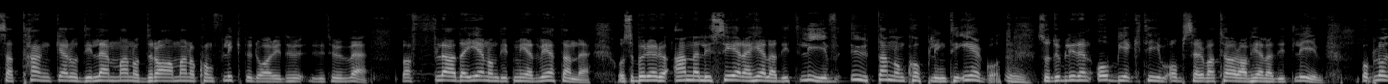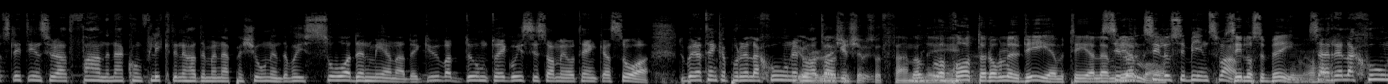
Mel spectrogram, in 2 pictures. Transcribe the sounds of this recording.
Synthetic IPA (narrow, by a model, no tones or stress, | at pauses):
sat̪ʰaŋkaɾɔd̪ɪlɛmːanɔd̪ɾɑːmanɔkʰɔnflɪkt̪əɖɵhaɾɪd̪ɪt̪hʉ̟ːvːə | b̥ɑːɾaflœːd̪aɪjeːnɔmd̪ɪt̪meːd̪veːt̪and̪ə̰ɔsɔbœɾjaɖ̪ɵʔanalʏseːɾaɦeːlad̪ɪt̪liːvʉ̟ːt̪anːɔnkʰɔplɪŋt̪ʰɪleːɡʊ̰t̪sɔd̪ɵblɪɾɛnɔbjɛkt̪ʰiːvɔbsæɾvat̪ʰœːɾavheːlad̪ɪt̪liːvɔpʰlœt̪slɪt̪ɪnseːd̪ɵat̪faːnd̪ɛnhæːɾkʰɔnflɪkt̪ənjaɦad̪ːəmɛd̪ɛnhæːɾpʰæʂuːnənd̪ɛvaɾjɵsɔd̪ɛnmeːnad̪əɡʉ̟ːd̪vaɖɵmt̪ɔɛɡʊɪst̪ɪst̪vavmɛjɔt̪ʰɛŋkasɔd̪̥ɵbœɾjat̪ʰɛŋkːapʰɔɾɛlaɧuːnədɵhaɾt̪ʰɑːɡɪt̪ | vapʰɾɑːt̪ad̪əɔmnʉ̟ːd̪eɛmt̪ʰeːɛlɛmsɪlʊsɪbiːnsvaɪlʊsɪbiːnɛɾɛlaɧuːn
